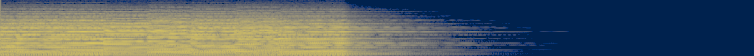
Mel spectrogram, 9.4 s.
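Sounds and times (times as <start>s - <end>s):
organ: 0.0s - 5.6s.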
